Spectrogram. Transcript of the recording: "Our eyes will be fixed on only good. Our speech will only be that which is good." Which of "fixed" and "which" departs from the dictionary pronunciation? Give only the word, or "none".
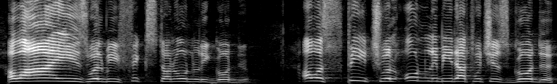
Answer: none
